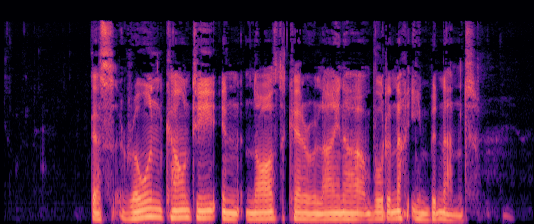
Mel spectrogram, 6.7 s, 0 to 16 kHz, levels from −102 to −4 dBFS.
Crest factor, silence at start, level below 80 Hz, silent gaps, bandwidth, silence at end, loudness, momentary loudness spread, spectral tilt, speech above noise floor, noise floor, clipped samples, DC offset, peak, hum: 20 dB; 1.15 s; -44 dBFS; none; 11.5 kHz; 0.75 s; -25 LUFS; 5 LU; -5.5 dB/octave; 56 dB; -80 dBFS; under 0.1%; under 0.1%; -6 dBFS; none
